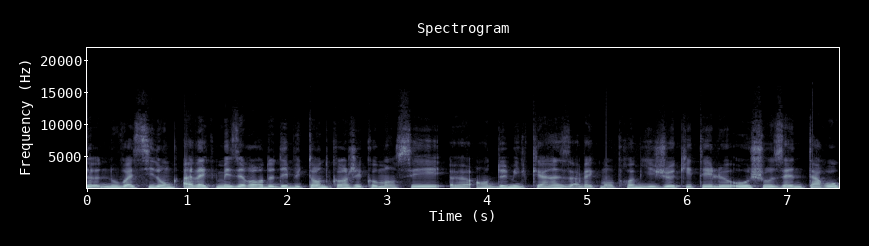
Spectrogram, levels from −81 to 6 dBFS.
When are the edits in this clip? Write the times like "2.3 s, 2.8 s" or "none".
none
